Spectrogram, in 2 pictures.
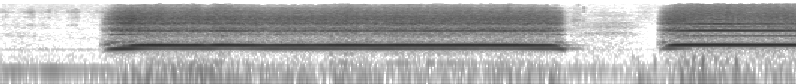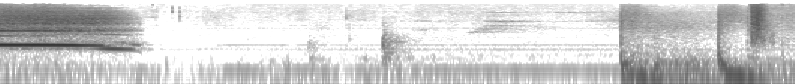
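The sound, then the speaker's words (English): Someone mimics a train whistle with their mouth: two long, loud, breathy hooting blasts, the first about two seconds and the second shorter, followed by quiet and a brief rustle. “Yeah, I can do a train whistle, too.”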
